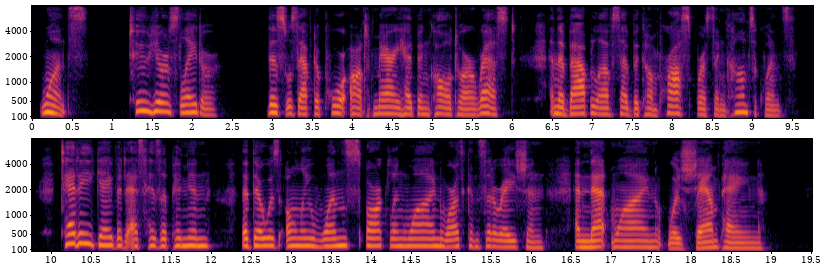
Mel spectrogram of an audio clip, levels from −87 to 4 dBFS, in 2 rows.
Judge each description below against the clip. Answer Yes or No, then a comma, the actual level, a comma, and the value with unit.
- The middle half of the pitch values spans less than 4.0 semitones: Yes, average, 3.4 semitones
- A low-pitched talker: No, medium, 175 Hz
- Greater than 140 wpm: No, slow, 135 wpm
